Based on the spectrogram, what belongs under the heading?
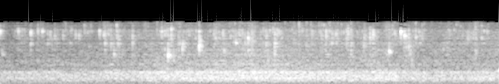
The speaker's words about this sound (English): The reeds must be watered once again, this time from hand-carried jars, before the work can resume.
